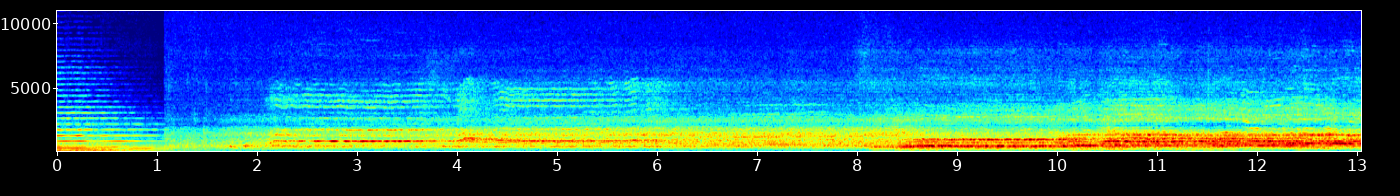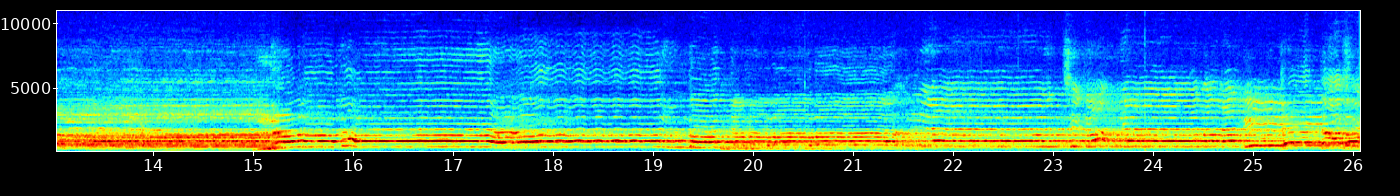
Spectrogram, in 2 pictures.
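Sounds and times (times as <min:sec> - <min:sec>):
large choir singing held chords: 0:00.0 - 0:17.0.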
